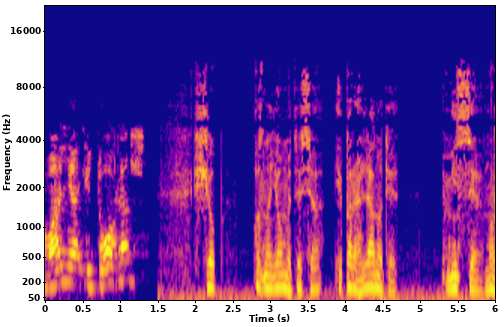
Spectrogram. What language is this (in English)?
Ukrainian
